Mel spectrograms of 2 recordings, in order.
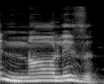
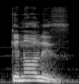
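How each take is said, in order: First: The k at the start is silent. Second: The k at the start is sounded. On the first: The speaker calls it right. "इसको बोलेंगे नॉलेज" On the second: The speaker calls it wrong. "ना कि किनॉलेज"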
